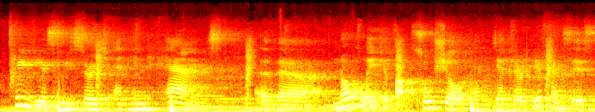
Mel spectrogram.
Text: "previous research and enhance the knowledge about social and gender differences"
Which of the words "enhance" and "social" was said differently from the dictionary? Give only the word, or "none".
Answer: none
